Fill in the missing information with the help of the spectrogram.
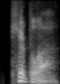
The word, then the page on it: kiblah: American English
